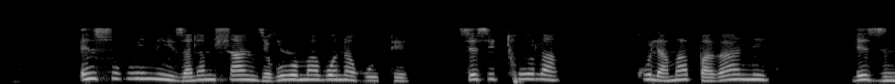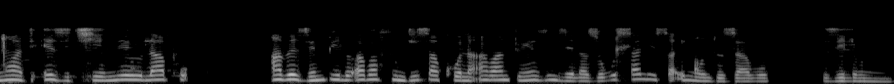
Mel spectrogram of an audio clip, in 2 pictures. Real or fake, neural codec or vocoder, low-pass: real; none; 5.4 kHz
